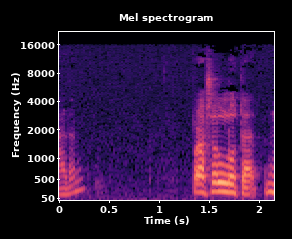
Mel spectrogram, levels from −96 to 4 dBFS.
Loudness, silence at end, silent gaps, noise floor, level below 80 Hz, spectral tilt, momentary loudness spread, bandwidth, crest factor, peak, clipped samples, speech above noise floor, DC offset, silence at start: -19 LUFS; 0 s; none; -58 dBFS; -62 dBFS; -5.5 dB/octave; 19 LU; 15 kHz; 16 dB; -6 dBFS; under 0.1%; 38 dB; under 0.1%; 0 s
